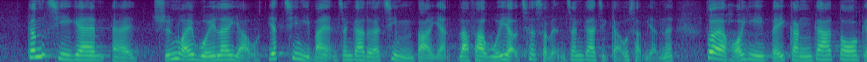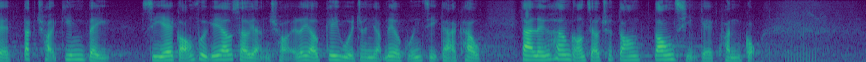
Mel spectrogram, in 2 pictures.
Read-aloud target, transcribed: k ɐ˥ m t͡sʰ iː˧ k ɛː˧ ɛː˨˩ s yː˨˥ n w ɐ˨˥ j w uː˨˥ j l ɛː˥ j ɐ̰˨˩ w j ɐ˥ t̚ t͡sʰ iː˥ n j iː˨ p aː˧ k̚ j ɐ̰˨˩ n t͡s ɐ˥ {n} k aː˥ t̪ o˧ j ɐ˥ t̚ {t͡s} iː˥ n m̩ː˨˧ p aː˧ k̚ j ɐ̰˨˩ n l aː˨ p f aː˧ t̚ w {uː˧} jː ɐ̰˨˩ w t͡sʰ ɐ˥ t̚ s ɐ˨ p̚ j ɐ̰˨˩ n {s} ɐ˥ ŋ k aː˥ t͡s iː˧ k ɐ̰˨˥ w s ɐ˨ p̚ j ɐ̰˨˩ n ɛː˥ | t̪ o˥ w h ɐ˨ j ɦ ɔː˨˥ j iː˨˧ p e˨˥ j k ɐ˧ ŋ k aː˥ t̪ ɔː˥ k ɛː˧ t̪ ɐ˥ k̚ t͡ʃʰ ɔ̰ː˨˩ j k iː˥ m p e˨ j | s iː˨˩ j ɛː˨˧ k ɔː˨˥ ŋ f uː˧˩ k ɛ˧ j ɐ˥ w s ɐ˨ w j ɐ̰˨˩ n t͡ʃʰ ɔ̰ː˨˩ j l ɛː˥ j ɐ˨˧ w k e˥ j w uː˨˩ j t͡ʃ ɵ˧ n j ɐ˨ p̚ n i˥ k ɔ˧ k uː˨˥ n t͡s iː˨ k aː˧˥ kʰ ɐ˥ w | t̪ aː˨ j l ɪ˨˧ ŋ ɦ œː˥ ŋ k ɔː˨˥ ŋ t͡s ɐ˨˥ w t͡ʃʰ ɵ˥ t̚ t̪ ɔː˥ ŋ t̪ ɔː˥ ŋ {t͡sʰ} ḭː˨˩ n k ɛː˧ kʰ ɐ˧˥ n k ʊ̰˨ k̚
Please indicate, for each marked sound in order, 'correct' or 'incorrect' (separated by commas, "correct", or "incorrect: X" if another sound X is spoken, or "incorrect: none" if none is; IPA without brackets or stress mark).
incorrect: ŋ, incorrect: t͡sʰ, incorrect: uː˨˥, incorrect: t͡s, correct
